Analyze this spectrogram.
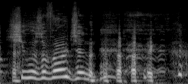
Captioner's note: laughter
